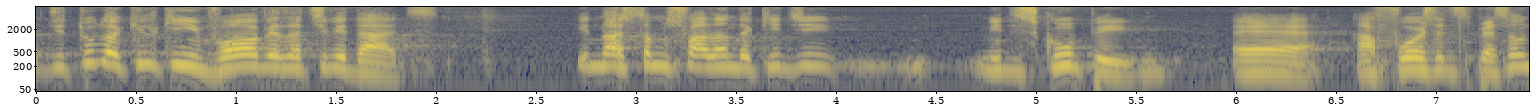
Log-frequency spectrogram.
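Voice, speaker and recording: A man's voice: high-pitched, a little mellow. A middle-aged man, a university rector, giving a formal and earnest speech with hesitant restarts at a city council tribune. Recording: reverberant council chamber.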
